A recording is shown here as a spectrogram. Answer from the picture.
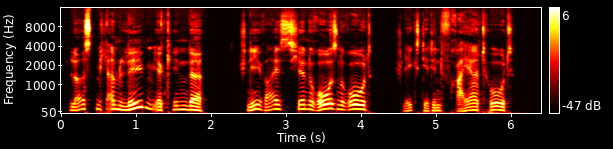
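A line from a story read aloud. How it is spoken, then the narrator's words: Calling out. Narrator (German): Nur wenn sie's gar zu arg machten, rief er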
